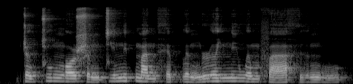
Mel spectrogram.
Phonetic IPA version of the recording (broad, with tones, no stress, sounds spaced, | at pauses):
ʈ ə˨˩ w c u˧ ŋ ɔ˧ ʂ ə˨˩˨ ŋ c i˧˥ n i˦˥ t̚ m a˧ n h ɛ˨˩ p̚ l ə˨˩˨ ŋ ɹ ə˧ j n i˧ w ə˧ m f aː˨˩˦ h ɨ˨˩˦ ə̯ ŋ u˨˩˦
